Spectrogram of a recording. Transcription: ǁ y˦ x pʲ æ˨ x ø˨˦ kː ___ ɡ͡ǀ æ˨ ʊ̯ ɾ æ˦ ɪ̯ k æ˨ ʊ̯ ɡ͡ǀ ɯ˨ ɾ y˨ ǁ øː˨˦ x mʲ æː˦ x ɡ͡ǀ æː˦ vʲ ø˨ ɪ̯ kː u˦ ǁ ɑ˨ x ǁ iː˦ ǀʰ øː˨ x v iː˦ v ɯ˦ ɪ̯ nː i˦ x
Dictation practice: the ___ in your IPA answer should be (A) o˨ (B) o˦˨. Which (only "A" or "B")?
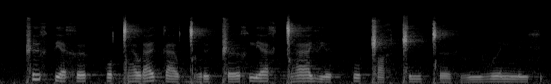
A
